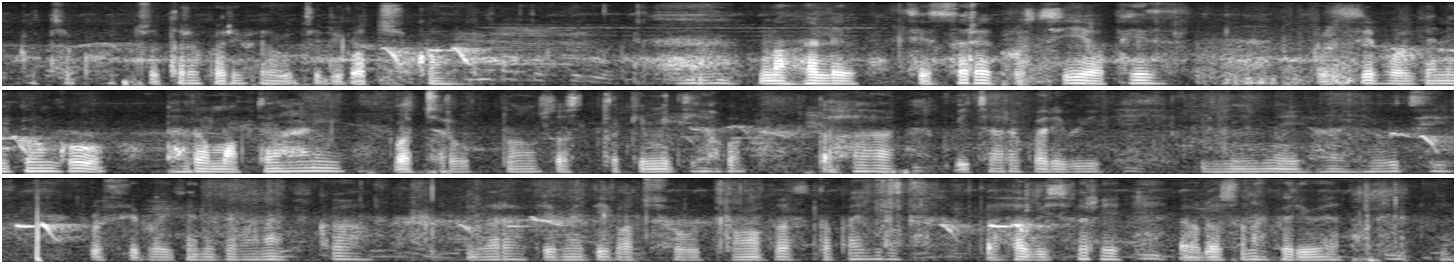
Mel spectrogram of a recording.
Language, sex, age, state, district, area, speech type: Odia, male, 18-30, Odisha, Jagatsinghpur, rural, spontaneous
